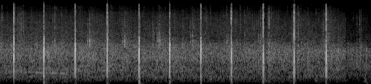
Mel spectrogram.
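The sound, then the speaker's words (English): Applause from a church audience welcoming a returning guest speaker, sharp, evenly spaced claps ringing out above a steady wash of clapping. “Why don't you put your hands together and let's welcome Beth back to Faith Bridge.”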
